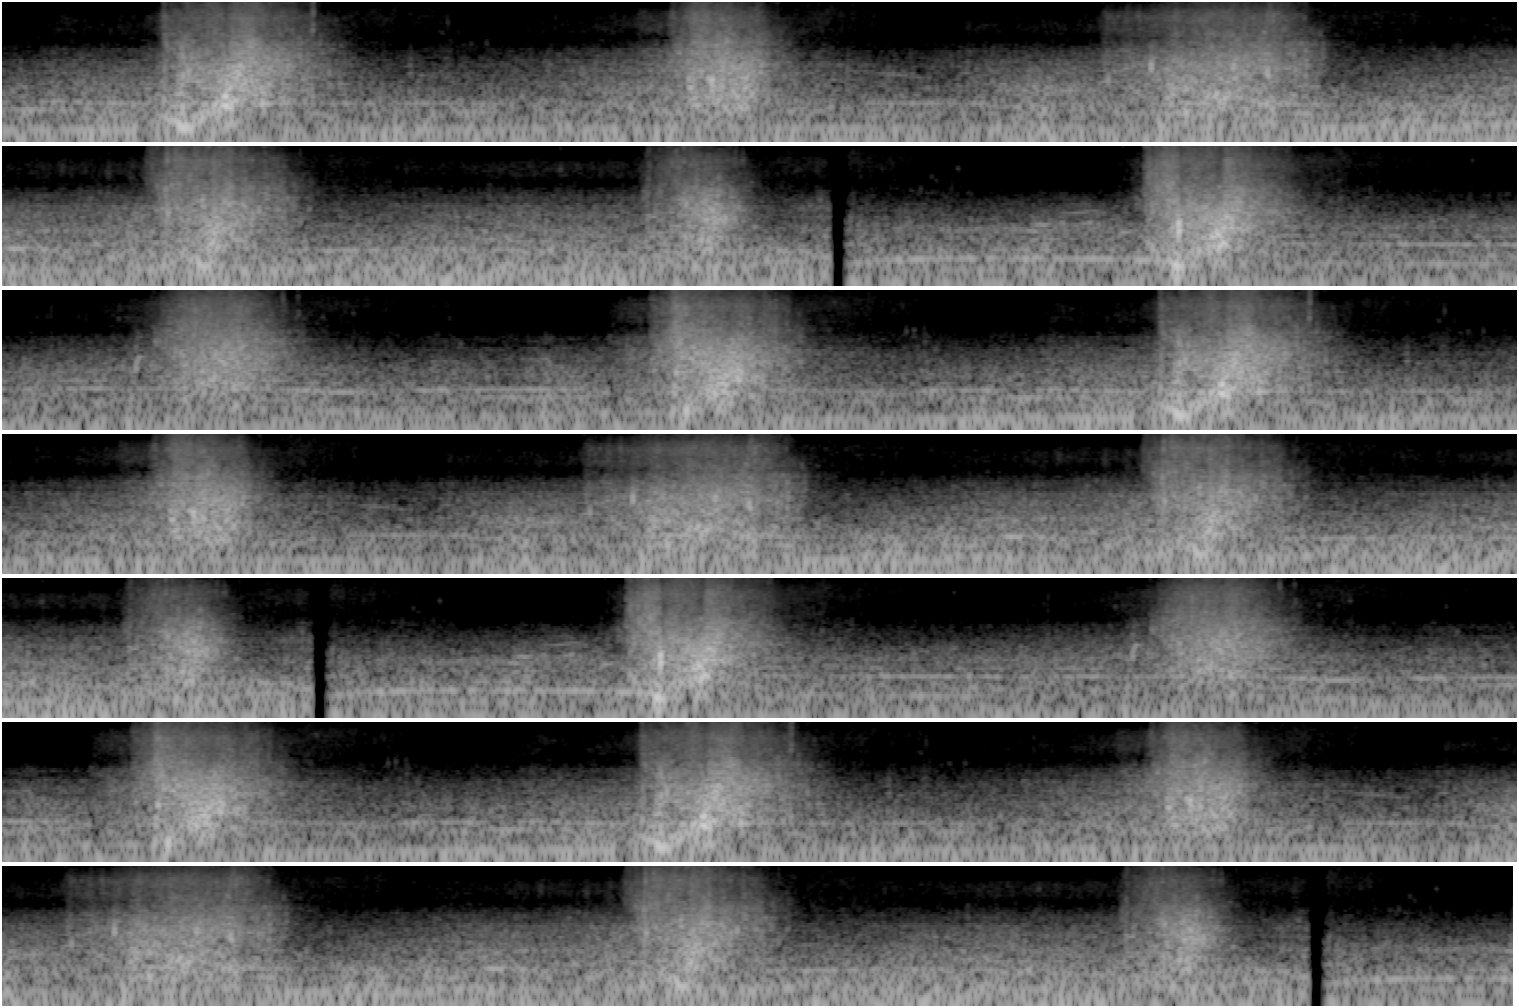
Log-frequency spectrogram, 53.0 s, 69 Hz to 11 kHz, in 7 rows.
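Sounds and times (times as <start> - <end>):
ocean waves washing in: 0.0 - 53.0
steady low rumble: 21.8 - 33.4, 44.2 - 48.6, 49.2 - 53.0.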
